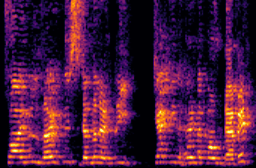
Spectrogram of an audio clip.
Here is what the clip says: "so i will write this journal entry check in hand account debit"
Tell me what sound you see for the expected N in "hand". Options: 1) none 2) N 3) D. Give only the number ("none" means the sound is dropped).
2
